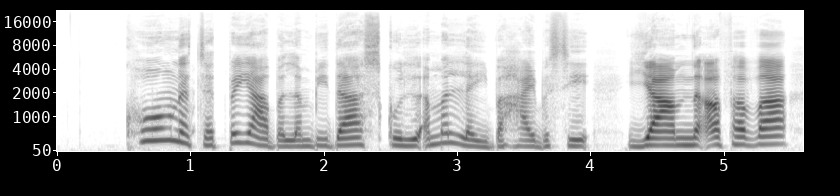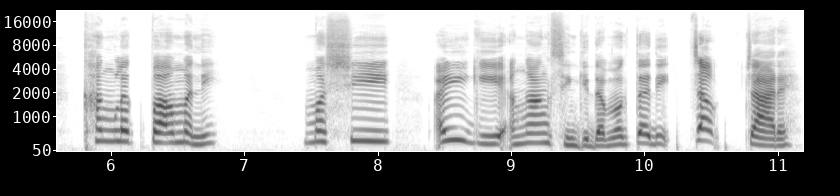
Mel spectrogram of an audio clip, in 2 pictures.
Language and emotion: Manipuri, surprised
